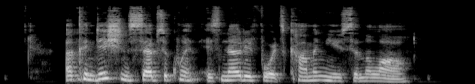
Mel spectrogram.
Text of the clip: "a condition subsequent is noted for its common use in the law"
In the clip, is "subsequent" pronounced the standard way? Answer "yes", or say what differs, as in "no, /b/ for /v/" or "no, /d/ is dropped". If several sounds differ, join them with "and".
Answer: no, /t/ is dropped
